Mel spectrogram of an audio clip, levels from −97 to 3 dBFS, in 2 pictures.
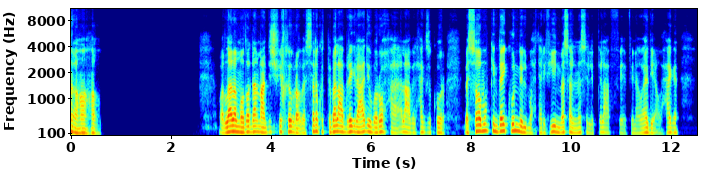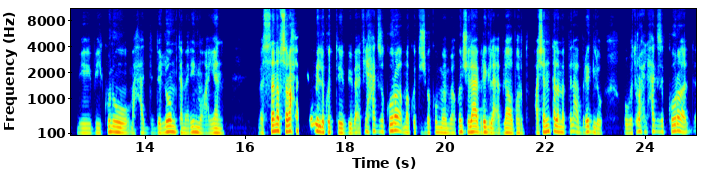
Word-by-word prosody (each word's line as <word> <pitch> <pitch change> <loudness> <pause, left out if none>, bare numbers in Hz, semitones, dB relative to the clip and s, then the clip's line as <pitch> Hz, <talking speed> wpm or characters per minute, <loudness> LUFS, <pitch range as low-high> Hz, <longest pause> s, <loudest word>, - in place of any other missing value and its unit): آه 115 -4 +1 2.4
والله 130 +4 +7
أنا 150 - +11
الموضوع 140 -1 +6
ده 145 - +3
أنا 145 - +2
ما 130 - +5
عنديش 130 +2 -1
فيه 145 - -3
خبرة، 140 -6 +3
بس 110 +6 -7
أنا 155 - +5
كنت 140 -1 -9
بالعب 145 -2 +4
رِجل 145 -1 +5
عادي، 145 +3 +3
وباروح 135 0 +1
ألعب 120 +1 -3
الحجز 125 +1 -9
كورة. 120 -1 -5 0.4
بس 140 - -1
هو 160 0 +9
ممكن 170 -2 +1
ده 160 - +7
يكون 170 0 +4
للمحترفين 125 +1 -1
مثلًا 130 +1 -1
الناس 130 +3 -6
اللي 110 -3 -11
بتلعب 130 +4 -9
في 110 0 -17
في 110 - -17
نوادي 115 +2 -4
أو 100 - -18
حاجة 125 +3 -5 0.5
بي 115 0 -9
بيكونوا 120 +2 -2
محددين 115 0 -12
لهم 140 0 +4
تمارين 125 +1 -5
معينة، 110 -1 -5 0.7
بس 115 +5 -7
أنا 155 +2 +7
بصراحة 160 -2 +5
في - - -14 0.2
اليوم 165 +1 -2
اللي 145 -4 +4
كنت 130 0 -5
بيبقى 115 -1 -4
فيه 155 -1 -8
حجز 145 0 -7
كورة 165 +4 +1
ما 125 -4 -7
كنتش 120 -1 -11
باكون 125 +2 -8
ما 120 -1 -3
ما 115 - -7
باكونش 135 +4 -5
لاعب 140 -2 +2
رِجل 130 -3 0
قبلها 115 +2 -4
برضه، 110 -1 -10
عشان 140 +5 0
أنتَ 155 +1 -3
لما 140 -5 +1
بتلعب 135 -2 -10
رِجل، 135 -3 -3
و 105 -2 -11 0.4
وبتروح 115 +7 -6
الحجز 145 +1 -10
الكورة 150 +1 -1
ت 145 - -19
130 Hz, 175 wpm, -24 LUFS, 115-145 Hz, 2.4 s, أنا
